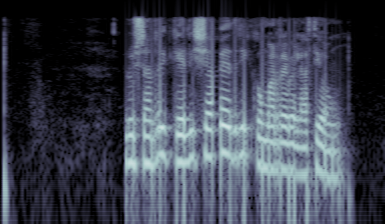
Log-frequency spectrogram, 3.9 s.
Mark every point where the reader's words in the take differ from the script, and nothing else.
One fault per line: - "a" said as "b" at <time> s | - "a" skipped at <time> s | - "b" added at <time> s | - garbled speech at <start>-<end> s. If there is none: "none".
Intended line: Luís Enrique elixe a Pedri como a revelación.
none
